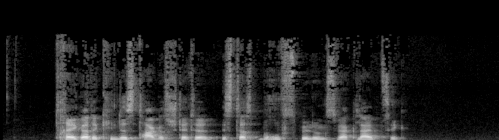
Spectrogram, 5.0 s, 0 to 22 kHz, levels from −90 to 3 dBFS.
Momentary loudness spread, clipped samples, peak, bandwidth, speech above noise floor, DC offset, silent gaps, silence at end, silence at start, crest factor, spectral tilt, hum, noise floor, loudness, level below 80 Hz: 12 LU; under 0.1%; -2 dBFS; 16.5 kHz; 51 dB; under 0.1%; none; 1 s; 0.55 s; 20 dB; -5 dB/octave; none; -72 dBFS; -21 LUFS; -62 dBFS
